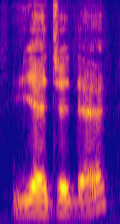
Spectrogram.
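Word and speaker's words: Yejide: Yejede. This is a Yoruba of Nigeria name, meaning the image of her mother. This girl is the image of her mother. Yejede.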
